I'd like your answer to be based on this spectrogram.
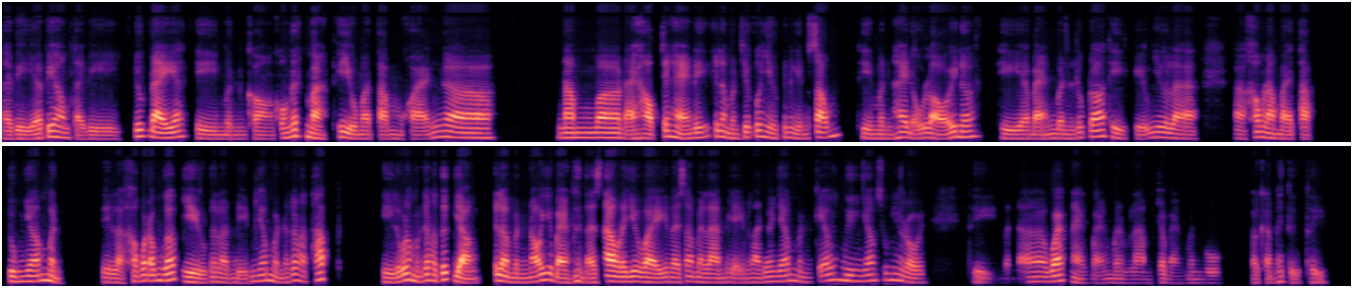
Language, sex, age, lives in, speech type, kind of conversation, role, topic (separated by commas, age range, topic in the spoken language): Vietnamese, male, 30-34, Vietnam, conversation, podcast, guest, Theo bạn, làm thế nào để xây dựng một cộng đồng bao dung hơn?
